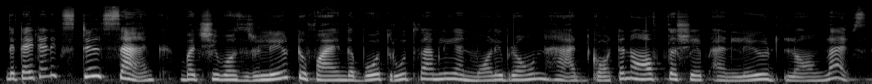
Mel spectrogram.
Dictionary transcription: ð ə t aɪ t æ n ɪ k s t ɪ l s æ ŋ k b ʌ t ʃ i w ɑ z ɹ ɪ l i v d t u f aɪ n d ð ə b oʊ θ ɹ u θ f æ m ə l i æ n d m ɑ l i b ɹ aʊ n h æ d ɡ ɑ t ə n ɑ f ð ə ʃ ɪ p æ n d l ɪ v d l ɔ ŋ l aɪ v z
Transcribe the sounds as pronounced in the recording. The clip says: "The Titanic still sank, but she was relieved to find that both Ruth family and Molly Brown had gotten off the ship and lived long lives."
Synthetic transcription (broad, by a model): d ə t aɪ t æ n ɪ k s t ɪ l s æ ŋ k b ʌ t ʃ i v ɑ z ɹ ɪ l i v d t u f aɪ n d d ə b oʊ t ɹ u t f æ m ə l i æ n d m ɑ l i b ɹ aʊ n h æ d ɡ ɑ t ə n ɑ f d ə ʃ ɪ p æ n d l ɪ v d l ɔ ŋ l aɪ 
